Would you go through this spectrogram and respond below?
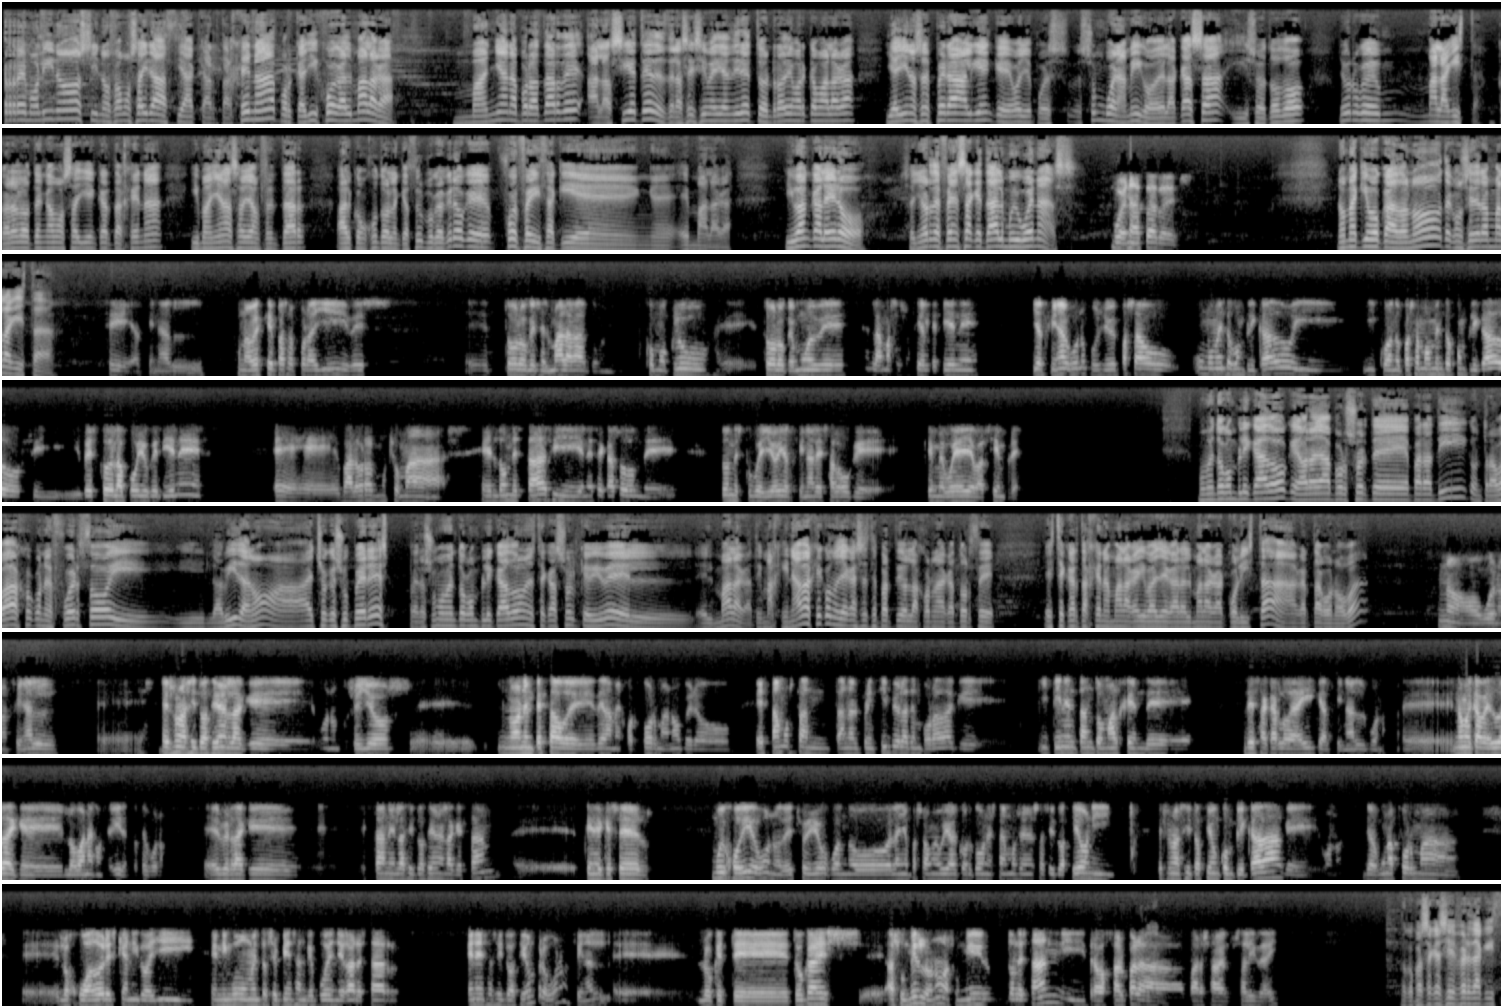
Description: El ex malaguista, Iván Calero estuvo en una entrevista con Radio Marca Málaga.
